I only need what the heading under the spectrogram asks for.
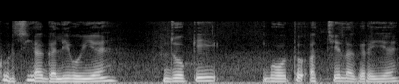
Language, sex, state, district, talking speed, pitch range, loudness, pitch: Hindi, male, Uttar Pradesh, Muzaffarnagar, 150 wpm, 135-155 Hz, -15 LUFS, 140 Hz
